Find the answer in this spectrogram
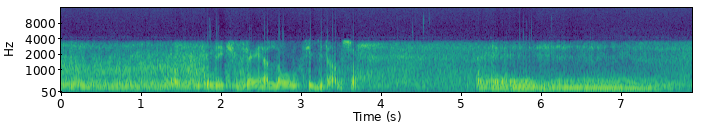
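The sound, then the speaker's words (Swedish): A rally car's engine drones and revs on a forest stage beneath a man's commentary, growing louder and holding a steady roar over the last few seconds; the approaching car is Stenberg's. “vi se vad det är för bil.”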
